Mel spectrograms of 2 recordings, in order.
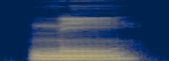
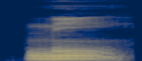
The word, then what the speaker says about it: knee: Again, the K is silent. It's knee, not knee.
